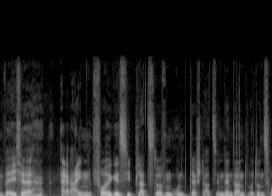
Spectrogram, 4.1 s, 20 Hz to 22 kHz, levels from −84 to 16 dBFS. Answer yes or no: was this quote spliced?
yes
